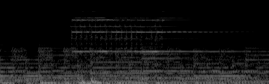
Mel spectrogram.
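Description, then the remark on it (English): A home telephone rings with a bright electronic trill, sustained tones layered over a steady low hum, continuing without pause across the few seconds with no voices present. “Can you get the phone?”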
